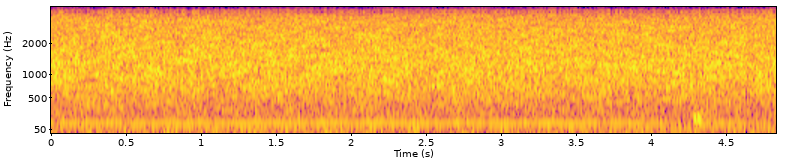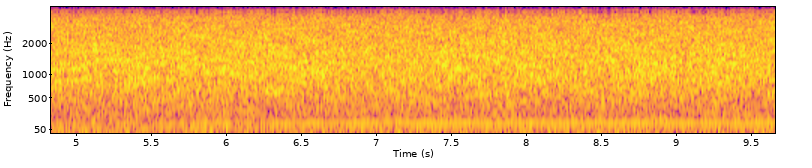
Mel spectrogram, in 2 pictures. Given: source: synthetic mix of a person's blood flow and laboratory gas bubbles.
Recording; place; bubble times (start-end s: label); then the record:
Doppler ultrasound of blood flow; subclavian vein
4.27-4.38 s: bubbles
From the record:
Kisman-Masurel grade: 111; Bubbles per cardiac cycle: 1 to 2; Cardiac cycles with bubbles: 1 to 10%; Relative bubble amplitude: barely perceptible (0.100 to 0.250); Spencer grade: 1 (occasional bubble signal discernible with the cardiac motion signal, with majority of cardiac periods free of bubbles); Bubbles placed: anywhere in the cardiac cycle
